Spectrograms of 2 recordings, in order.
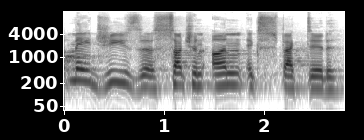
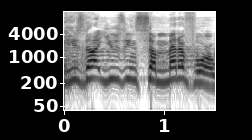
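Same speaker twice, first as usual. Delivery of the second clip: normal talking voice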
